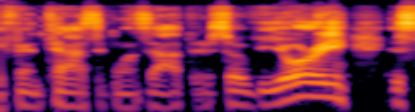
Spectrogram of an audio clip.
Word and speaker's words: Vuori: I do think Viore, based on my experience, trying to find the right hat, has some pretty fantastic ones out there. So Viore is spelled VUORI, and they have a fantastic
